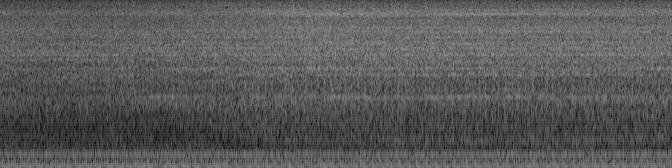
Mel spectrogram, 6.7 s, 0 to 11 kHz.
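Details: BMW E36 323i with M52B25 single-VANOS petrol straight-six, after camshaft position sensor replacement; battery reconnected, ECU relearning. Steady, even idle with a smooth low hum, no misses or stumbles; running much better, normal idle.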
